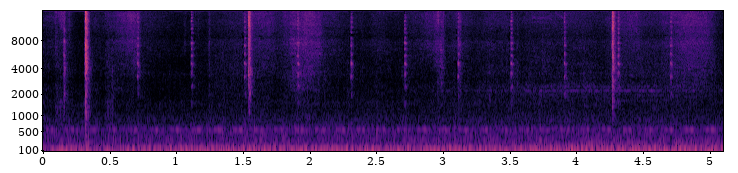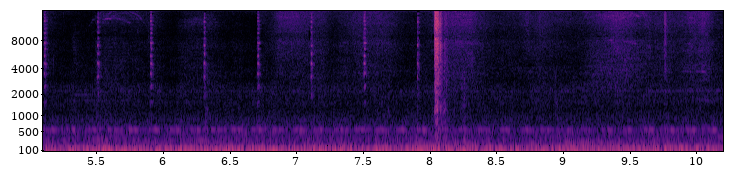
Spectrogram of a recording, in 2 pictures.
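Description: Car running at low speed, with a steady low rumble and an even hum. Scattered sharp clicks and taps through it, one louder tap about eight seconds in.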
